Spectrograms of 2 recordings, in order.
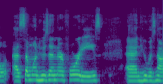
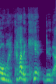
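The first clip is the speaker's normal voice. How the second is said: put-on words blurted in sheer panic; 3 semitones higher, 4 dB louder than usual. Retelling being told to film a video: retelling own panicked words. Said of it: "I straight panic attack".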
